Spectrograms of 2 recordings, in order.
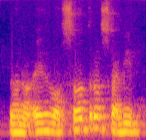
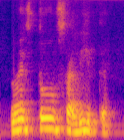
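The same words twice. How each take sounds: First: Salid said as the correct form, vosotros stressed; 바른 형태 vosotros salid를 짚어 주듯. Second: Salite as the wrong form, tú stressed; 틀린 예시로 tú salite를 말하듯. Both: Shown as a demonstration.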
